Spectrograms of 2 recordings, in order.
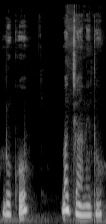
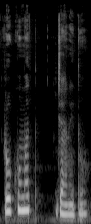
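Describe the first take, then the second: First: रोको said alone, a clear pause, then मत जाने दो run together; pause after रोको. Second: रोको मत joined and louder, a clear pause, then जाने दो; pause after मत. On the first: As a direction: break right after रोको, keep मत with जाने दो. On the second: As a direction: break after मत, keep रोको मत together. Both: Shown as a demonstration. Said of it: "अर्थ को समझने में कठिनाई आ जाती है".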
